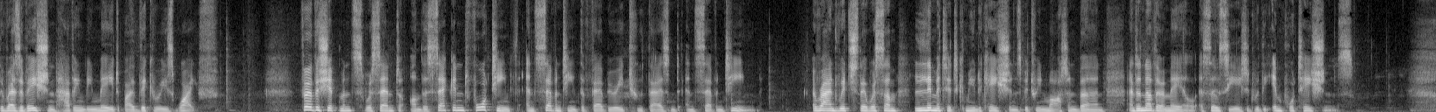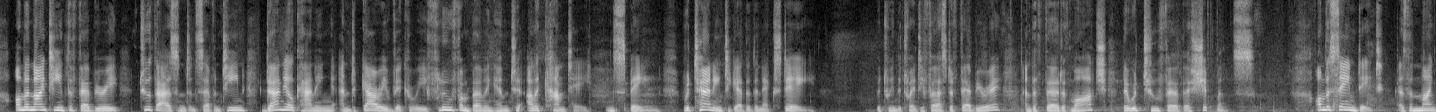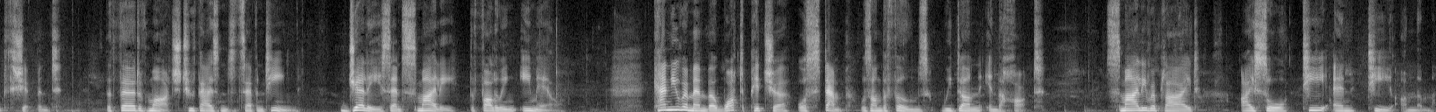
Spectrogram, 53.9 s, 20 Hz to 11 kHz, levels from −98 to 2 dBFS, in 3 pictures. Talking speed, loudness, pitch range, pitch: 130 wpm, -21 LUFS, 160-210 Hz, 175 Hz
